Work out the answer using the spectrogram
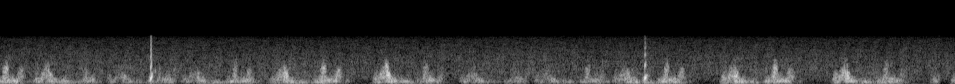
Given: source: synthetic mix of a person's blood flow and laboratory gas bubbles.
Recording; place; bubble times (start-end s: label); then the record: Doppler ultrasound of blood flow; precordium
1.46-1.56 s: bubbles
6.42-6.51 s: bubbles
From the record:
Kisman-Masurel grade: 123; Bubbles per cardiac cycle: 1 to 2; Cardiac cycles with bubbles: 10 to 50%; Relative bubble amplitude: loud (0.450 to 0.775); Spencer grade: 2 (many but less than half of the cardiac periods contain bubble signals, singularly or in groups); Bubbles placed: only in the low amplitude regions of the cardiac cycle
